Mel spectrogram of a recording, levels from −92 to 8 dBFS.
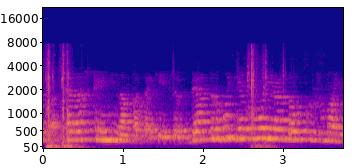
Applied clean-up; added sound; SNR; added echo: none; Car; 15 dB; reverberation time 0.9 s.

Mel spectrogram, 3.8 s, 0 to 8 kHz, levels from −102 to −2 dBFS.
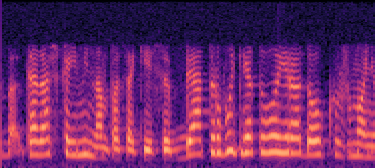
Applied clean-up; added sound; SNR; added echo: none; none; none; none.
